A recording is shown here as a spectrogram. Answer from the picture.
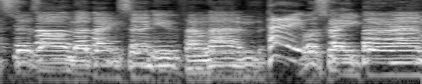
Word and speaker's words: Newfoundland: Newfoundland. The less actual syllables you can use, the better, as far as I understand. Newfoundland.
